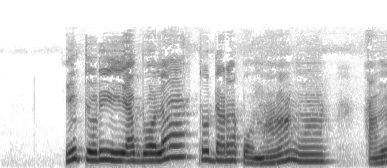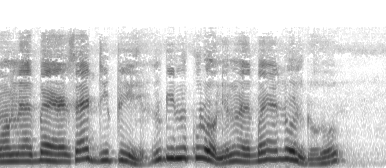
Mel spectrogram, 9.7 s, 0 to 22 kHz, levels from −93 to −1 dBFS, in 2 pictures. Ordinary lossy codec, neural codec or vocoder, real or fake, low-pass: MP3, 48 kbps; codec, 32 kHz, 1.9 kbps, SNAC; fake; 14.4 kHz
